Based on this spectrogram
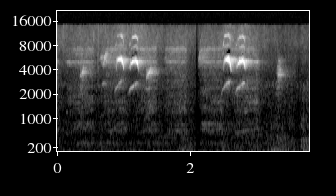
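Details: Female Gouldian finch, hidden in the nest at night, scolding her blue male before letting him enter; two bursts of high, quick double chirps about one and a half seconds apart.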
